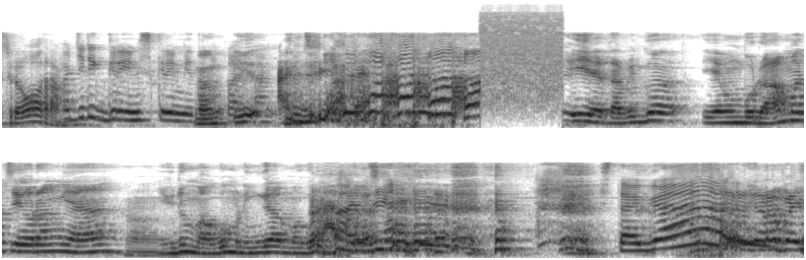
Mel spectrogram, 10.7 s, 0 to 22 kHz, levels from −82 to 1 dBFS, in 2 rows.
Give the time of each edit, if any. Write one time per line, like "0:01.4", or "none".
0:03.2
